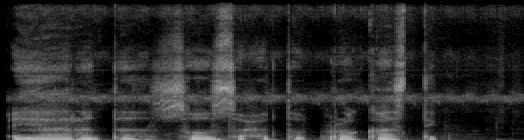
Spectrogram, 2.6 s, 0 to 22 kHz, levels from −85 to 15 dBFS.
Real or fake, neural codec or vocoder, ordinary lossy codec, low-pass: real; none; none; none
